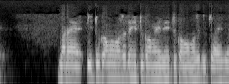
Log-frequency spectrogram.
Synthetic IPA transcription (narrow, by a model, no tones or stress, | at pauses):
manɛitukamɔmazɔtɛxitukɔmaɦilɛxitukɔmɔmazɔdituaɦilɛ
